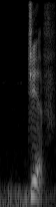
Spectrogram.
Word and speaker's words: GIF: maybe am i crazy jiff with the soft g we could call it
